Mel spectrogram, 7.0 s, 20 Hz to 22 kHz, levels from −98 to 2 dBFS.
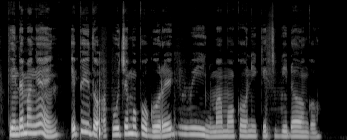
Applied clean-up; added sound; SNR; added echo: neural mask model DeepFilterNet 3.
